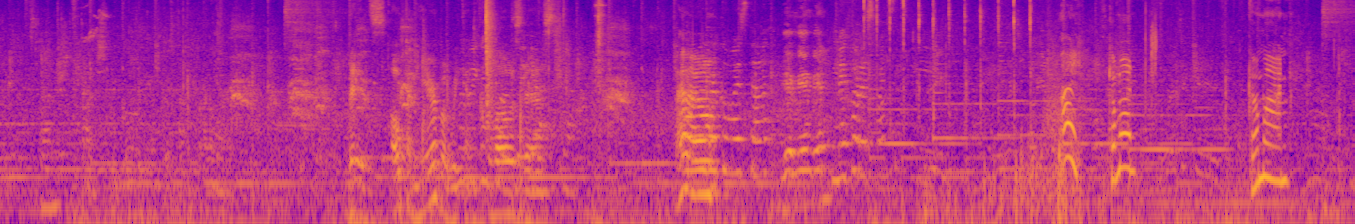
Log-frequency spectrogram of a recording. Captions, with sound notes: This is open here, but we can close this. No we can close it, yeah, yeah. Hello. [Foreign] [Tongue clicks] Hi come on, come on.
